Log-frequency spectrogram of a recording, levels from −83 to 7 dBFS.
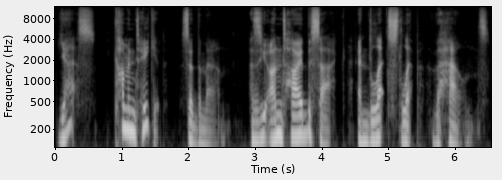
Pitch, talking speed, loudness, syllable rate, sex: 130 Hz, 165 wpm, -21 LUFS, 3.5 syllables/s, male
